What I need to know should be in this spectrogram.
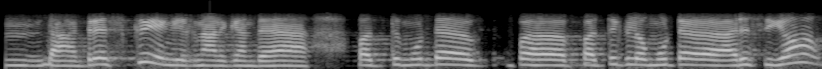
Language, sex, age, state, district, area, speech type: Tamil, female, 18-30, Tamil Nadu, Cuddalore, rural, conversation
